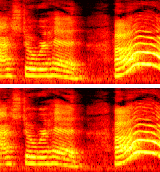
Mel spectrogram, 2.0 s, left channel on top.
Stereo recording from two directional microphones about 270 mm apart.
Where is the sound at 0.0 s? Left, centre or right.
Centre.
